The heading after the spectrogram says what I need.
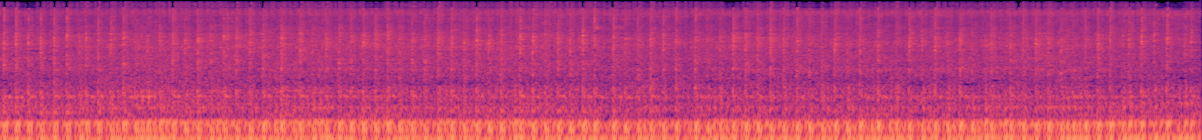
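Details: Motorcycle engine rebuilt under warranty after failure (crankcase repaired), just started and still tight for break-in: steady, even idle at about four pulses a second with no knocking or ticking. Runs smoothly.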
